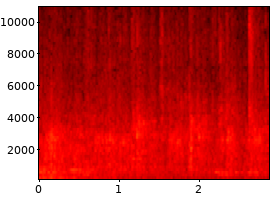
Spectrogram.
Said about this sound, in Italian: Vogliamo applaudire e benedire il Signore. Alleluia.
